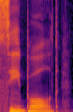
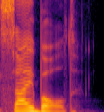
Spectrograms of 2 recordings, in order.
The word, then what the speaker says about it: Siebold: If you realize that his name is German, then you know it's pronounced Siebold, not Siebold.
